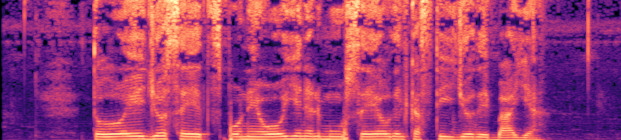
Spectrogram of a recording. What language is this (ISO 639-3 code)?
spa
